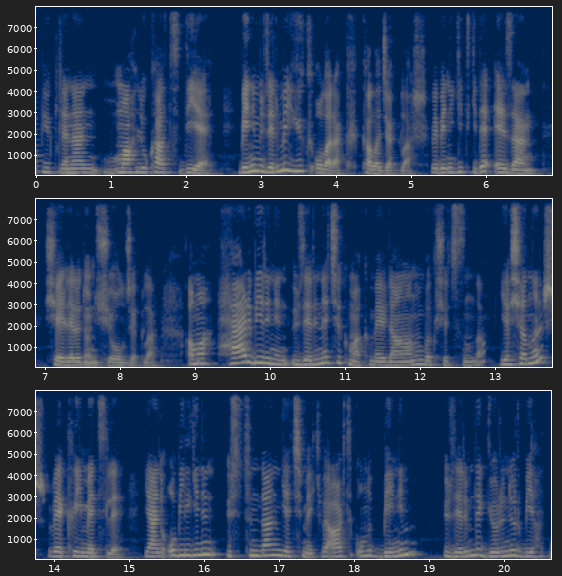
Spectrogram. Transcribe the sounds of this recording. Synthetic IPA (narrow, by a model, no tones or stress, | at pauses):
pjyclʲe̞nænmaxlʲukʰat̪d̪ijɛ | be̞nimyze̞ɾimɛjycʰo̞lˠaɾa̰kʰːalˠad͡ʒaklˠa̰ɾ̥vɛbe̞niɟit̪cid̪ɛʔezæn | ʃe̞jlʲe̞ɾɛd̪ø̞nyʃyo̞lˠd͡ʒaklˠa̰ɾ̥ | a̰mahæɾbiɾininyze̞ɾinɛt͡ʃʰɯkmakmɛjd̪aːnaːnɯnbakʰɯ̥ʃat͡ʃʰɯ̥sɯnd̪a̰ | jaʃanɯɾ̥vɛkʰɯjmɛt̪ʰlʲɪ | jaːniʔo̞bilʲɟininyst̪ʰynd̪ænɟɛt͡ʃmɛcvɛ̰ʔaɾt̪ʰɯ̥ko̞nube̞nim | yze̞ɾimd̪ɛɟø̞ɾynyɾbi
